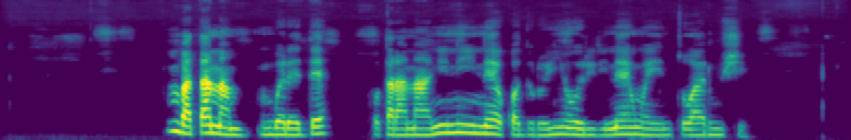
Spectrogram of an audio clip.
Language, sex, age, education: Igbo, female, 30-45, tertiary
